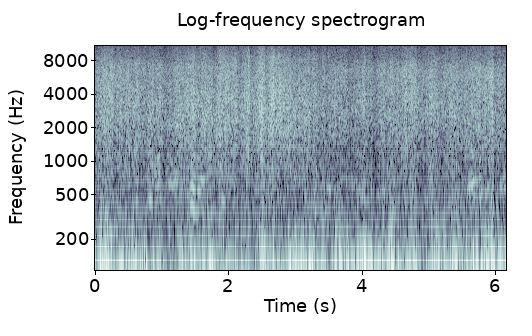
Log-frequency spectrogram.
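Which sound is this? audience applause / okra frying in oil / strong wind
strong wind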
